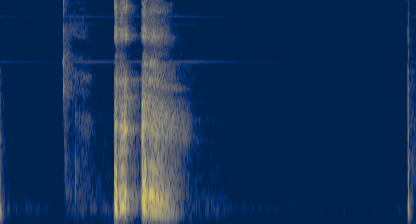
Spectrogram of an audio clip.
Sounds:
Cough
